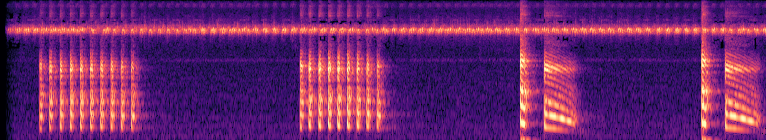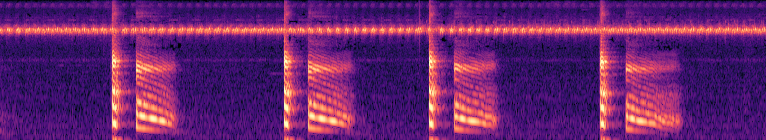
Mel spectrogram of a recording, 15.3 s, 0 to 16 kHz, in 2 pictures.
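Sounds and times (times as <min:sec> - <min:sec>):
gecko calls: 0:00.4 - 0:01.6, 0:03.0 - 0:04.1, 0:05.2 - 0:05.9, 0:07.0 - 0:07.8, 0:08.8 - 0:09.6, 0:10.4 - 0:12.7, 0:13.6 - 0:14.6.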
